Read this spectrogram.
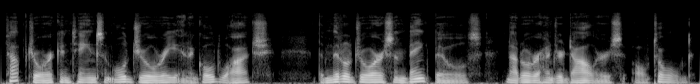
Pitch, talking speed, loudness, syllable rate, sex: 95 Hz, 205 wpm, -17 LUFS, 5.5 syllables/s, male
